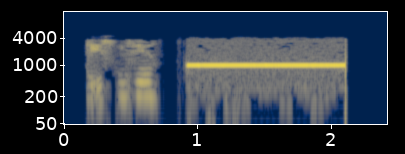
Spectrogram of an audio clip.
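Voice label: Fire Dispatch, Scanner audio recording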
